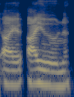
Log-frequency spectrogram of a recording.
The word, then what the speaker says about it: Ioun: I think it's probably Ioun. That would be the best that I could come up with. Well, see, that's how Gary Gygax pronounced it. Interestingly, in the audio versions, the ones done fairly recently, I guess 2010, it's IOUN stones.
